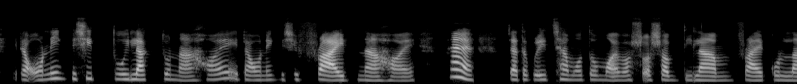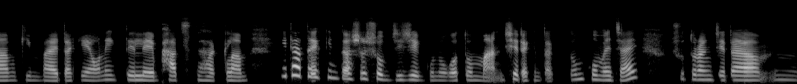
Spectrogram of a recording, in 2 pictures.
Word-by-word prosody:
এটা -, -, -1 dB
অনেক 260 Hz, +6 st, -2 dB
বেশি 255 Hz, +2 st, 0 dB, 0.2 s
তৈলাক্ত 235 Hz, -2 st, +2 dB, 0.2 s
না 185 Hz, -, +1 dB, 0.2 s
হয়। 230 Hz, +3 st, -3 dB
এটা 220 Hz, -3 st, -7 dB
অনেক 210 Hz, +1 st, -9 dB
বেশি 230 Hz, +1 st, -6 dB, 0.2 s
ফ্রাইড 200 Hz, -4 st, +9 dB, 0.2 s
না 190 Hz, -, +5 dB
হয়। 180 Hz, -1 st, -2 dB, 0.4 s
হ্যাঁ? 335 Hz, -9 st, +11 dB, 0.4 s
যাতে 225 Hz, -1 st, +1 dB
করে 215 Hz, -, -2 dB
ইচ্ছামত 215 Hz, -1 st, -5 dB, 0.2 s
ময়-মসলা 195 Hz, +2 st, -2 dB
সব 205 Hz, -2 st, +1 dB
দিলাম, 195 Hz, -2 st, +4 dB, 0.2 s
ফ্রাই 195 Hz, -2 st, +3 dB
করলাম 190 Hz, -2 st, -2 dB
কিংবা 185 Hz, -2 st, -9 dB
এটাকে 180 Hz, +3 st, -6 dB
অনেক 215 Hz, +2 st, -9 dB
তেলে 200 Hz, -2 st, 0 dB
ভাজতে 195 Hz, 0 st, -3 dB
থাকলাম। 180 Hz, 0 st, -2 dB, 0.4 s
এটাতে 410 Hz, 0 st, +5 dB
কিন্তু 310 Hz, -3 st, -9 dB
আসলে 265 Hz, +1 st, 0 dB
সবজির 210 Hz, -4 st, -4 dB
যে -, -, +3 dB
গুণগতমান, 185 Hz, 0 st, -3 dB
সেটা 245 Hz, -4 st, +1 dB
কিন্তু 185 Hz, -1 st, -19 dB
একদম 225 Hz, +2 st, -14 dB
কমে 200 Hz, -3 st, -4 dB
যায়। 190 Hz, -, +1 dB, 0.4 s
সুতরাং 225 Hz, -4 st, -2 dB
যেটা 200 Hz, 0 st, +1 dB, 0.4 s
উম 215 Hz, -1 st, -18 dB
205 Hz, 155 wpm, -26 LUFS, 190-225 Hz, 0.4 s, হ্যাঁ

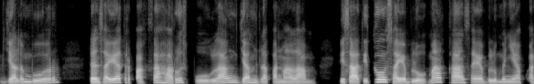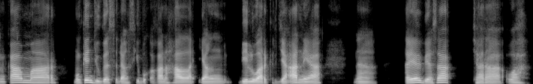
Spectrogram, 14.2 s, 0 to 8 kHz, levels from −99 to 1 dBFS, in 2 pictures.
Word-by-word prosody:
kerja 130 Hz, 0 st, 0 dB
lembur, 125 Hz, -, -2 dB, 0.4 s
dan 135 Hz, 0 st, +4 dB
saya 160 Hz, +4 st, +4 dB
terpaksa 165 Hz, 0 st, -2 dB
harus 160 Hz, +4 st, -1 dB
pulang 145 Hz, +8 st, -1 dB
jam 150 Hz, +1 st, +1 dB
8 125 Hz, +1 st, -3 dB
malam, 130 Hz, -2 st, 0 dB, 0.4 s
di -, -, -6 dB
saat 145 Hz, 0 st, +4 dB
itu 225 Hz, +5 st, +3 dB
saya 135 Hz, -11 st, +2 dB
belum 130 Hz, 0 st, -1 dB
makan 165 Hz, -2 st, 0 dB
saya 135 Hz, -3 st, 0 dB
belum 130 Hz, -1 st, -3 dB
menyiapkan 125 Hz, 0 st, -5 dB
kamar, 175 Hz, -3 st, +2 dB, 0.2 s
mungkin 150 Hz, +8 st, +1 dB
juga 150 Hz, -5 st, -1 dB
sedang 140 Hz, -2 st, -3 dB
sibuk 145 Hz, +1 st, -9 dB
akan 140 Hz, 0 st, -1 dB
hal 155 Hz, +1 st, +4 dB, 0.2 s
yang 140 Hz, +1 st, -1 dB
di 140 Hz, +1 st, -2 dB
luar 140 Hz, +1 st, +4 dB
kerjaan 140 Hz, +4 st, +3 dB
ya, 120 Hz, +2 st, +3 dB, 0.5 s
nah, 125 Hz, -2 st, -6 dB, 0.3 s
saya 170 Hz, +4 st, +4 dB
biasa 185 Hz, +4 st, +1 dB, 0.3 s
cara 150 Hz, -2 st, 0 dB
wah 155 Hz, 0 st, -3 dB
145 Hz, 150 wpm, -23 LUFS, 130-165 Hz, 0.5 s, dan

